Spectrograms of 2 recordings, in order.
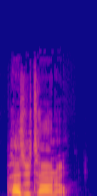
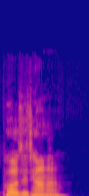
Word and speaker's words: Positano: And then the next day was kind of like a drinking day, but they left to go to, how do you say it? Positano. – Positano. Yeah. It's like phonetic. Positano.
